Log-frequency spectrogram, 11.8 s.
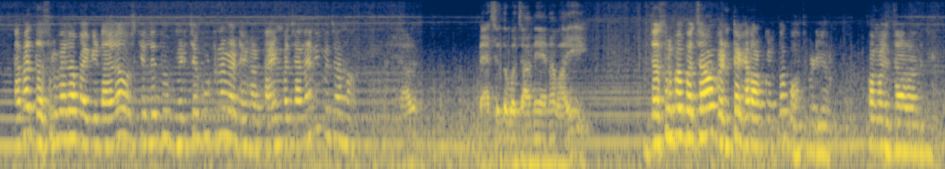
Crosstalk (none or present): none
